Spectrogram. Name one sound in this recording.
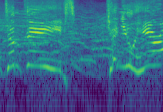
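A young man shouts with excitement.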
